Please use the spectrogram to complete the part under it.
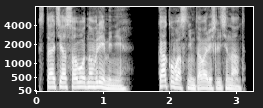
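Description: A man's voice: medium pitch, expressive, fast talker, dry recording, studio quality, voice pushed up, lightly acted. A male audiobook reader voicing a flirtatious woman army sergeant of about forty, bold and teasing. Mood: flirty.

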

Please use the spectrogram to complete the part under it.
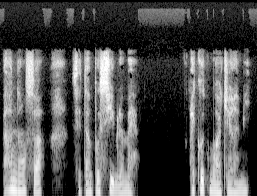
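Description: A man's voice: medium pitch, level tone, moderate pace, mellow, husky, no echo, natural voice. A man voicing a young man crippled after an accident, grave and bitter, in an audiobook.

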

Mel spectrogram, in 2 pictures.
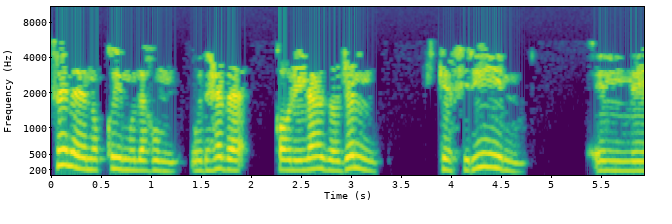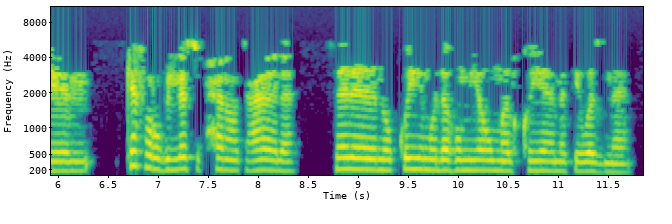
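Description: A woman's voice: medium pitch, steady tone, normal speed, no echo. A woman with an Egyptian accent giving an earnest religious lesson, lifting her voice to stress key words. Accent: Egyptian Arabic. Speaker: religious teacher. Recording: dull, dry lo-fi recording.

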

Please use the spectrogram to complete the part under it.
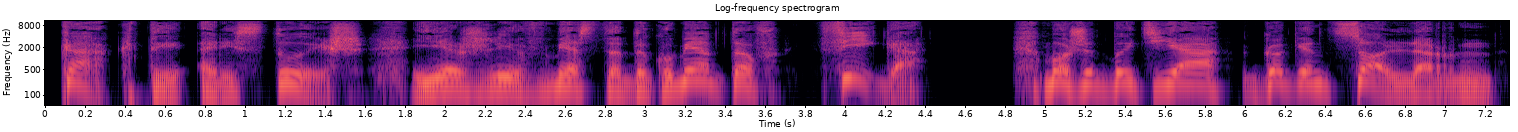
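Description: A man voicing a frantic petty male clerk who squeaks with desperate bravado. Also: big pitch swings, slow pace, a bit bright, slightly rough, no echo, clean studio sound, heavily acted.

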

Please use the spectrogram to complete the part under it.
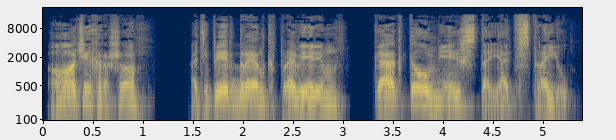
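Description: A man's voice: lowish voice, wildly swooping pitch, unhurried, breathy edge, no echo, full character voice. A man voicing a shrewd, stern veteran warrior who lectures a young recruit.

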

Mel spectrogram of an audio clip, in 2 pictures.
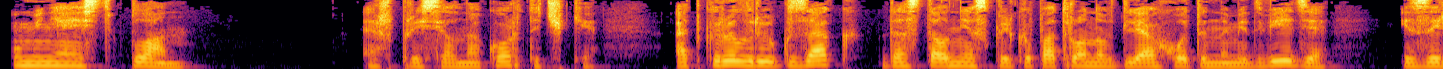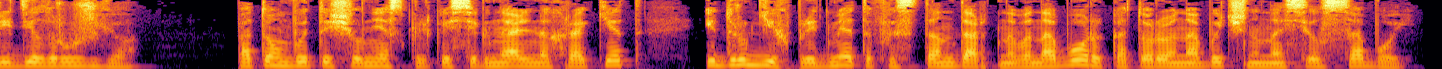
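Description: An audiobook narrator giving a measured, even reading of a thriller novel. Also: mid-range voice, no room sound, clean studio sound.

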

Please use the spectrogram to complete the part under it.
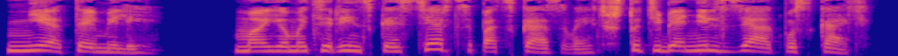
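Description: A woman's voice: medium pitch, normal speed, a little mellow, dry recording, studio quality, natural voice. A woman voicing an anxious, overprotective middle-aged mother who scolds her daughter in an audiobook. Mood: scolding.

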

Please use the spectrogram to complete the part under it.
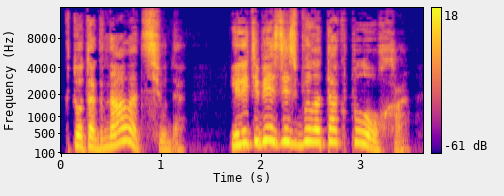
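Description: A woman reading an audiobook, voicing an indignant middle-aged mother who scolds her daughter in loud, rising outbursts, recorded dry and close. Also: high voice, sing-song, normal speed, slightly rough, no echo, voice pushed up, full character voice. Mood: scolding.

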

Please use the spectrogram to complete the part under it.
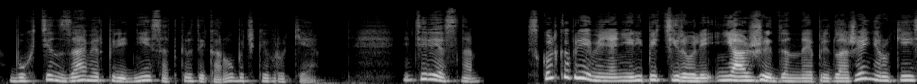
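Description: A woman narrates an audiobook in the first person, lively and ironic. Her voice sits low, recorded close and dry in a studio. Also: no echo.

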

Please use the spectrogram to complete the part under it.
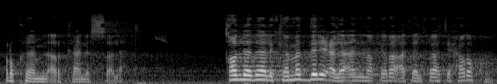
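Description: A man's voice: fairly high pitch, lively intonation, very fast, darkish tone. A man, a sheikh, explaining a legal text to his students, counting points aloud and asking them questions. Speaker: sheikh teaching a fiqh text. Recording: echoey hall with long reverb.

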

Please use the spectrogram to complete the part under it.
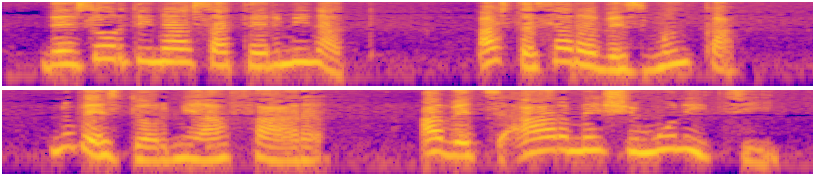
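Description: A woman reading aloud, voicing a male militia commander who shouts slow, forceful orders to exhausted troops. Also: fairly high pitch, breathy edge, full character voice.

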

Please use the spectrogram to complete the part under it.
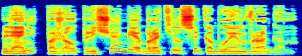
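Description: Expressive male audiobook narrator. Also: medium pitch, a little fast, creaky, dry recording, studio quality. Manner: expressive reading, voicing each character.

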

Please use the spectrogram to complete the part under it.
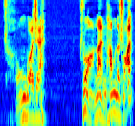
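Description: A man's voice: mid-range voice, animated, measured pace, breathy edge, pitched above the performer's own voice, full character voice. A man voicing a boastful ruthless warlord. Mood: furious. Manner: sneering, shouting orders.

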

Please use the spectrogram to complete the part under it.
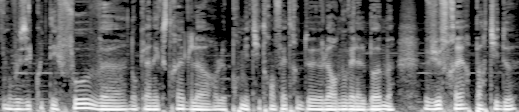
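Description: A man hosting a music podcast, introducing songs in a halting, casual way with frequent pauses and restarts. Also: low-pitched, steady tone, mellow. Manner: hesitant, halting with many fillers and restarts. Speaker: radio podcast host. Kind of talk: casual music show presenting.

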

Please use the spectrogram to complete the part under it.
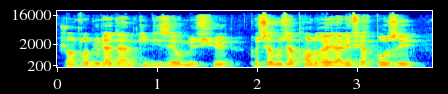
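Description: A man's voice: medium pitch, lively intonation, a little fast, darkish tone, natural voice. A man voicing a matter-of-fact young male gamekeeper in an audiobook. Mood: plain. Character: young male gamekeeper, plain-spoken servant.

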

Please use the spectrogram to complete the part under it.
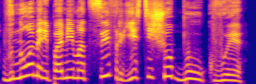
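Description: A brash young woman yelling rudely into the phone, her voice pitched high and sharp with impatience, as a woman narrator puts her on. The reading sounds close and dry, as in an audiobook studio. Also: lively intonation, moderate pace, dry recording. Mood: shouting, irritated. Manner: shouting, rude and impatient.

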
